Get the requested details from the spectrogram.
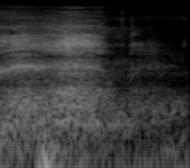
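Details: Female sneezing: a soft, breathy burst of air through the nose and mouth, fading quickly; a single stifled sneeze.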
